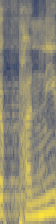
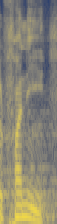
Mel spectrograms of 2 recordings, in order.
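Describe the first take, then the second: First: फनी misread with a doubled, held n; wrong reading of funny. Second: Said in the usual way. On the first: Shown as a demonstration. Teacher shows pupils the misreading to avoid, mispronounced फनी with doubled n. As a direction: say फनी wrongly as "fan-nee", long n. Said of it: "इसे फनी नहीं पढ़ेंगे". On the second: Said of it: "केवल फनी".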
